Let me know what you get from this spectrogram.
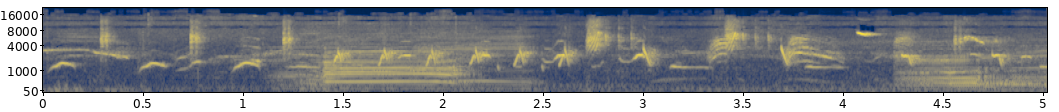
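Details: Morning village road with tame cattle heading to pasture in a herd. One clear, one-second moo stands out, with a fainter lowing near the end. Short, rising and falling bird chirps repeat around it.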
